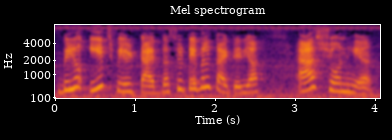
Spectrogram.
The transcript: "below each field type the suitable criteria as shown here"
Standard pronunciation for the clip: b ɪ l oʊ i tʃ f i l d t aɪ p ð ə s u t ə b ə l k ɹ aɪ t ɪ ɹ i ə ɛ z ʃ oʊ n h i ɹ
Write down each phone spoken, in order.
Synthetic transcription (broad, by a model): b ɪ l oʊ i tʃ f i l d t aɪ p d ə s u t ə b ə l k ɹ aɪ t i ɹ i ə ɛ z ʃ oʊ n h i ɹ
